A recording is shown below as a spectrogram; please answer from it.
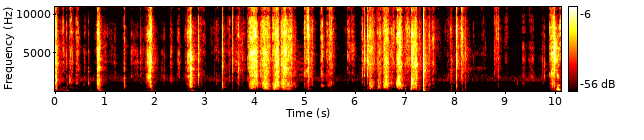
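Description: Paper edges being distressed by rubbing and scraping for a vintage look, heard as irregular bursts of dry scratching and rasping up close, with quiet pauses between strokes.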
